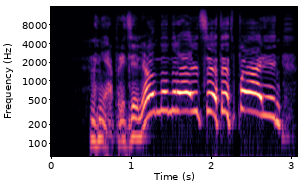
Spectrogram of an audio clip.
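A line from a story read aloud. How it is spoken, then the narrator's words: Exclaimed. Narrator (Russian): воскликнул Близнец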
